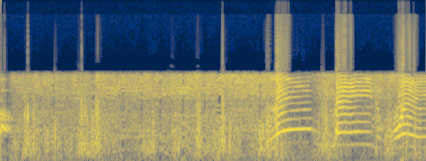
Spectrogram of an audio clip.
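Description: A loud, high-pitched voice calling out for about a second near three seconds in, over steady background noise with wind on the microphone.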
